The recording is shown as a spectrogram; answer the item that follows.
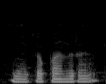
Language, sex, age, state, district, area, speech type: Kannada, male, 18-30, Karnataka, Chamarajanagar, rural, spontaneous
